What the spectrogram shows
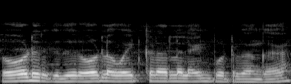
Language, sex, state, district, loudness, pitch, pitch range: Tamil, male, Tamil Nadu, Kanyakumari, -16 LUFS, 140 Hz, 135-145 Hz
